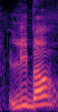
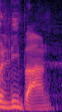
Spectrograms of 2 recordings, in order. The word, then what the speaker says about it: Liban: -It's pronounced "Liban"? -Not Libon? -No, Liban!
